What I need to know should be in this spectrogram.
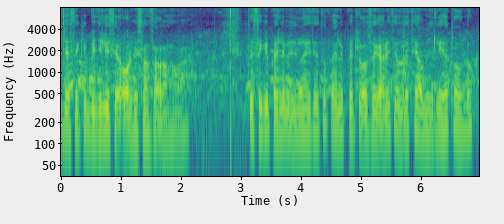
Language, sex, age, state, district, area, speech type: Hindi, male, 18-30, Bihar, Muzaffarpur, rural, spontaneous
